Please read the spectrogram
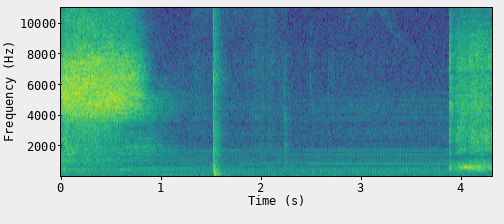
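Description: Lightsaber sound board playing its ignition effect through the hilt's speaker: a loud hissing surge under a second long that settles into a faint steady electric hum. There is a single click about a second and a half in, and the second saber's ignition surge starts at the very end.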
